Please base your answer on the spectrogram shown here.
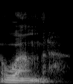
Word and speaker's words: wambra: No hay una bra en el quechua o no hay una expresión de esta forma. Entonces ese ra a nivelológico y hay una interferencia lingüística nos hace pronunciar como si fuese una bra. Entonces siempre el sonido es sencillo, breve para nosotros para poder escribir la palabra wambra, ya runa, eh ringri en esos contextos.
